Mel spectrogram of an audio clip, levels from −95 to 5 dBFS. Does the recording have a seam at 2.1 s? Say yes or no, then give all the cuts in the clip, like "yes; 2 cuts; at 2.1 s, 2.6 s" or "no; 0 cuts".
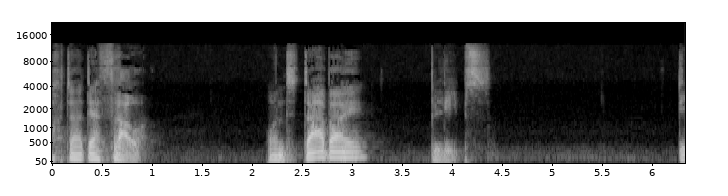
no; 0 cuts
